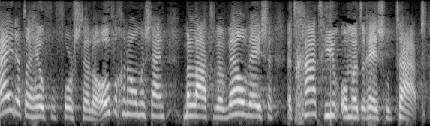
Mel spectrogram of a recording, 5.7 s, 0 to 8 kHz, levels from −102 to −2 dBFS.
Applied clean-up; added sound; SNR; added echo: none; none; none; none.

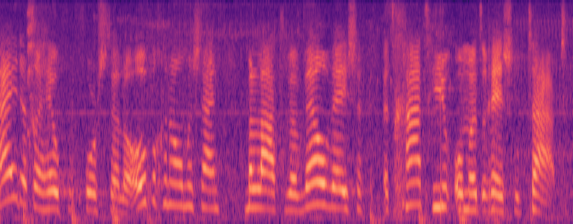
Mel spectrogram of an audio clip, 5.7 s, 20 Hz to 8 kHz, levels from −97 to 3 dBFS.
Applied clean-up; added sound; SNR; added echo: none; Stream + Walk, footsteps; 18 dB; none.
